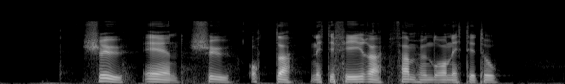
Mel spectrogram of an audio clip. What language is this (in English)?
Norwegian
